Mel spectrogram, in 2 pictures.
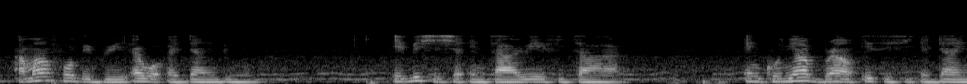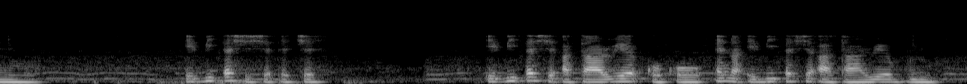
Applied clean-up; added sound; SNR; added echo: none; none; none; reverberation time 0.2 s.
